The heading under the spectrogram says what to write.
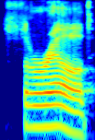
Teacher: notice my tongue goes between my teeth but it's unvoiced which means there is no sound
